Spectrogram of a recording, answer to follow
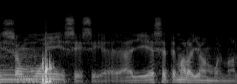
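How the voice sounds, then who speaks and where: A man at a very fast pace with ordinary pitch variation, amid noticeable background noise. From Spain, Castile (Salamanca/Valladolid). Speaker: former exchange student. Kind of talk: casual chat.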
